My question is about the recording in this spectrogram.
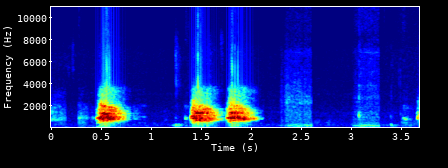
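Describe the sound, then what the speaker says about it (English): A dog barks three times in quick succession, sharp and close, the last two nearly back to back, followed by faint scattered noises in an otherwise quiet room. "I could not hear that over your dog barking."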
